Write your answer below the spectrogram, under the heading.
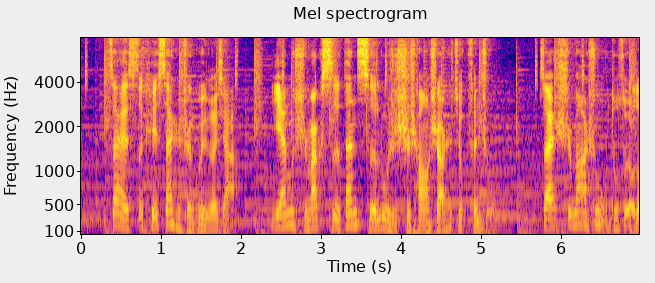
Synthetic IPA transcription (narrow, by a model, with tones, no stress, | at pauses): t͡sa˥˧ɪsɹ̩˥kʰe˥ɪsa˥nʂə˧˥˩ʈ͡ʂɤ˥ŋkwe˥kɤ˧˥ɕja̰˥˩ | i˥ɛ˥nmu˥˩ʂɻ̩˧˥ma˧˥kʰə˥˩sɹ̩˥˩t̪a˥nt͡sʰɹ̩˥lu˥˧ʈ͡ʂɻ̩˥˩ʂɻ̩˧˥ʈ͡ʂʰɑ̰˧˥ŋʂɻ̩˥˧ɐ˥˩ʂɻ̩˧t͡ɕjo˨˩ʊfə˥nʈ͡ʂʊ̰˥˩ŋ | t͡sa˥˧ɪʂɻ̩˥˧˥nɐ˥˩ʂɻ̩˧˥ṵ˨˩t̪u˥t͡swɔ˨˩jo̰˥˩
